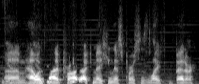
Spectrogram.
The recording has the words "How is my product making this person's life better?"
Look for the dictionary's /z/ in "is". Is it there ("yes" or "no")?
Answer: yes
